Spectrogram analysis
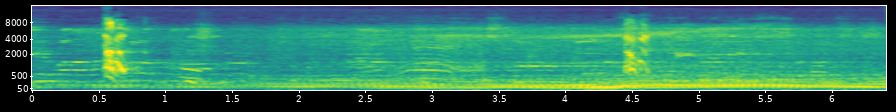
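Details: One-month-old baby girl: two abrupt, high hiccup sounds a few seconds apart, with music and traffic noise in the background: infant hiccups.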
